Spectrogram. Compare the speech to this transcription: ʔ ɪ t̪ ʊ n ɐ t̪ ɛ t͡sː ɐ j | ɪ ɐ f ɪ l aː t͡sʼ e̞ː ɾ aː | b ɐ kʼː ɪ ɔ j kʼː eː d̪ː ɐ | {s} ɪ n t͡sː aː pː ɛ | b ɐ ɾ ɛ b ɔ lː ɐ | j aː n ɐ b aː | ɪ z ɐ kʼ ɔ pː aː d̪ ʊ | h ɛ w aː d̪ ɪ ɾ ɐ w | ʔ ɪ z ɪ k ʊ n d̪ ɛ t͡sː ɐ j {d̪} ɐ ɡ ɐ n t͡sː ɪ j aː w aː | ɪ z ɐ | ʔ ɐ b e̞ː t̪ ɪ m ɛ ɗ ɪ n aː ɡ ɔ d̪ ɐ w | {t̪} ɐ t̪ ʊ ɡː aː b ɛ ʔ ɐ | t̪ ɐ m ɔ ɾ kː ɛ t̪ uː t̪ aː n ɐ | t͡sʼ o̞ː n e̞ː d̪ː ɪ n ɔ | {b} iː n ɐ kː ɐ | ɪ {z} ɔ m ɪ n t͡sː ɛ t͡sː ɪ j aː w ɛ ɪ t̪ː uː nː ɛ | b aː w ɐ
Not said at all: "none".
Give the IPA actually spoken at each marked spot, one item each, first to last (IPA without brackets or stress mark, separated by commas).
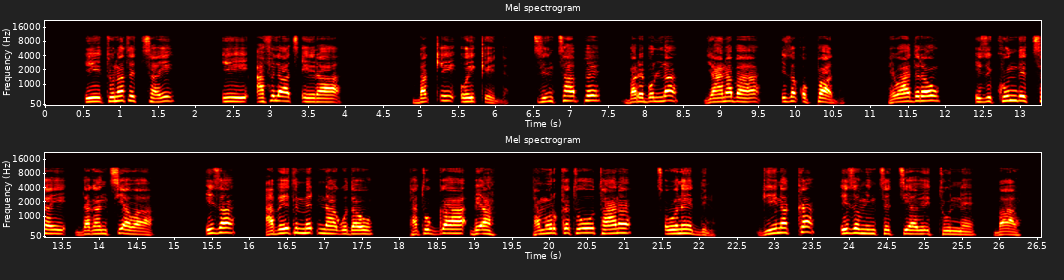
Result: s, d̪, t̪, ɡ, z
